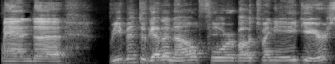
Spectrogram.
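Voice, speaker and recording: A man with a Dutch accent speaks in a bright, sharp tone at a fairly high pitch. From Netherlands. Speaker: entrepreneur. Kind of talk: casual chat. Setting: video call.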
